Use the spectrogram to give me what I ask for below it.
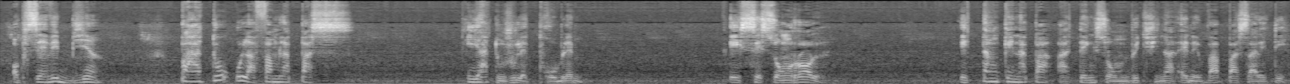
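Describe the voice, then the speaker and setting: A man's voice: mid-range voice, pushed and bright, far from the mic, slight background noise. A man giving opinionated live commentary, insisting on his points with repeated rhetorical questions.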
